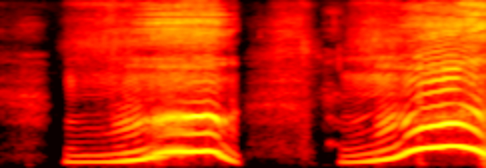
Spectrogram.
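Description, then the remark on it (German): A person imitates a cow with two long, loud, drawn-out moos, each rising and then falling in pitch, separated by a short pause. “Sag mal, mach mal eine Kuh.”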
